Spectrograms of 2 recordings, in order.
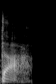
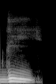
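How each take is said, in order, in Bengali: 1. শব্দটি ছোট 'uh' স্বরধ্বনি দিয়ে শেষ হয়। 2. শব্দটি দীর্ঘ 'ee' স্বরধ্বনি দিয়ে শেষ হয়। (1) "যদি এখানে কনসোনেন্ট দিয়ে শুরু হতো তাহলে দা বলতাম" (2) "উচ্চারণটা কি করব দি করব"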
